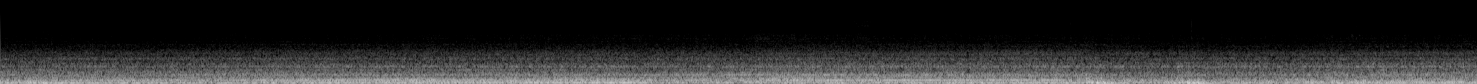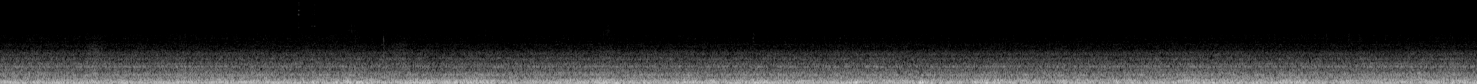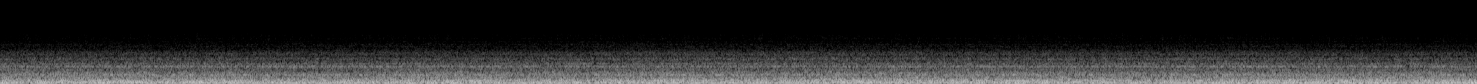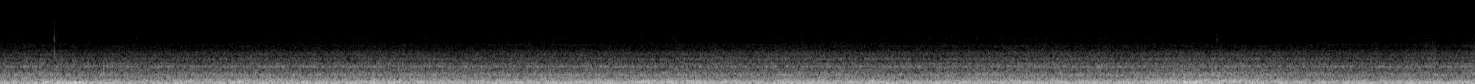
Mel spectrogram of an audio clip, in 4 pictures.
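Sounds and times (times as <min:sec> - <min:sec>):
car engine drone: 0:00.0 - 0:59.0.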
